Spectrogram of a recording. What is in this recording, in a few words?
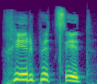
"qirpic", Archi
